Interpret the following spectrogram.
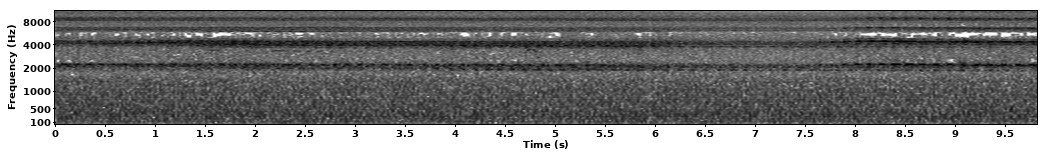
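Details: Summer chorus of higurashi cicadas at Nishigō, Fukushima, Japan: continuous high metallic ringing in several layered tones, softening midway then swelling louder near the end, with some wind hiss underneath.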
